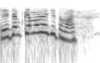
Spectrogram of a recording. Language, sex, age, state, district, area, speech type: Bengali, female, 18-30, West Bengal, Malda, urban, conversation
